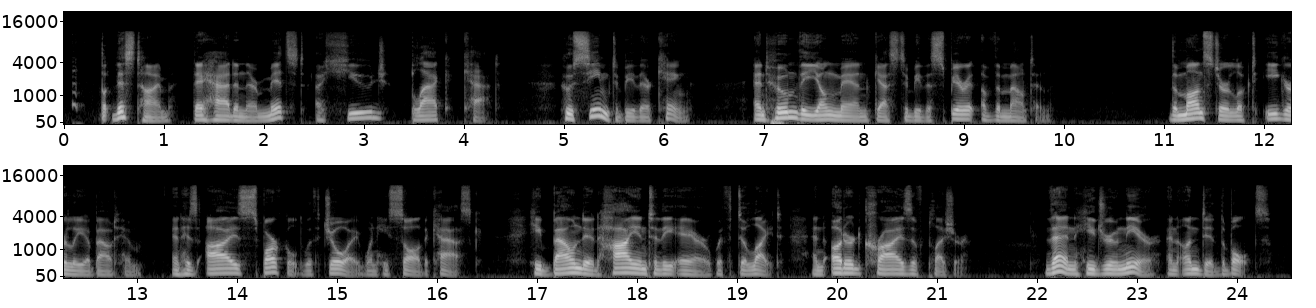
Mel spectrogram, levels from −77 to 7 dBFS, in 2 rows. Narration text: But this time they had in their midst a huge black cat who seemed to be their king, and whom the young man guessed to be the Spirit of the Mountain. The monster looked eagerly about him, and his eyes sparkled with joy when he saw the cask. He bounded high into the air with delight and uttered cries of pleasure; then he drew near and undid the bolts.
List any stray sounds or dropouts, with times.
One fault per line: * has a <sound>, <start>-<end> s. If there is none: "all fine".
* has a laugh, 0.1-0.2 s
